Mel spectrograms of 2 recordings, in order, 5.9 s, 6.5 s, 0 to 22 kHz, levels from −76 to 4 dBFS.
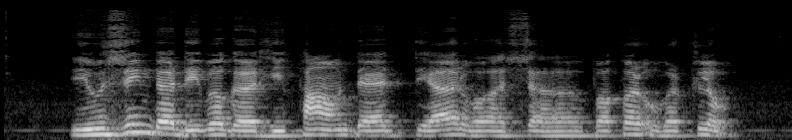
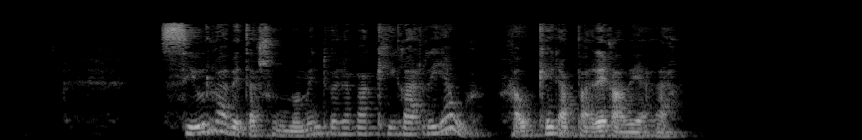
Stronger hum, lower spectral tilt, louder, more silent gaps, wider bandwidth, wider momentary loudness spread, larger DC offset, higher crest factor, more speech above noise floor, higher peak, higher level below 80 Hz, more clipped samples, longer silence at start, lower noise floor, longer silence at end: neither; first, -7 dB/octave vs -3.5 dB/octave; first, -17 LUFS vs -29 LUFS; neither; first, 15.5 kHz vs 11.5 kHz; second, 7 LU vs 12 LU; neither; second, 16 dB vs 22 dB; second, 35 dB vs 49 dB; first, -2 dBFS vs -8 dBFS; first, -52 dBFS vs -74 dBFS; neither; second, 0.55 s vs 1.2 s; second, -52 dBFS vs -79 dBFS; second, 0.4 s vs 1.35 s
